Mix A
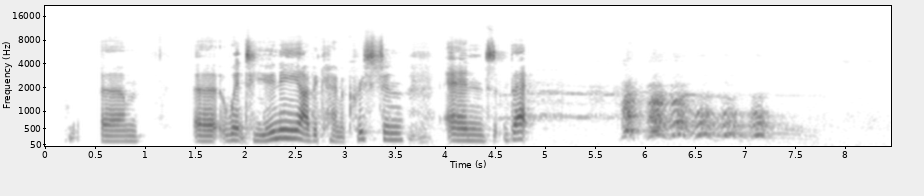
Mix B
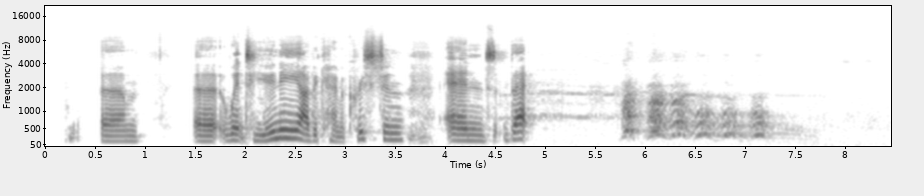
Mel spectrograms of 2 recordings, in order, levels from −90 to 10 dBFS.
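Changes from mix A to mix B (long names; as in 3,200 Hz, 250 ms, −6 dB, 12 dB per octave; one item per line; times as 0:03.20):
speech +4.5 dB
background: add high-shelf EQ 4,700 Hz +8 dB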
